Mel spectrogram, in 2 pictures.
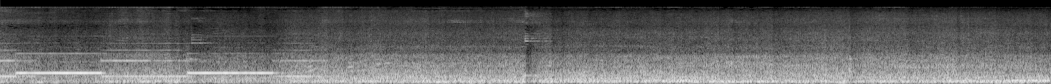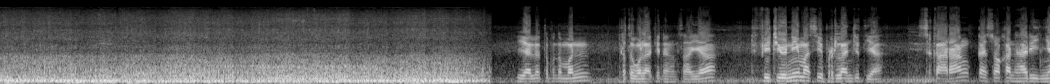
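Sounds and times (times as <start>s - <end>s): train coaches rumbling on rails: 0.0s - 15.4s.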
